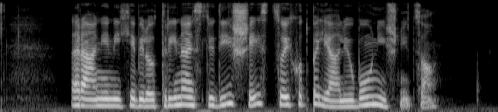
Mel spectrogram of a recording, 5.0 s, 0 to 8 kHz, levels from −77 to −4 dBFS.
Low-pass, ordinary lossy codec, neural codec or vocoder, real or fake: 7.2 kHz; MP3, 64 kbps; none; real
